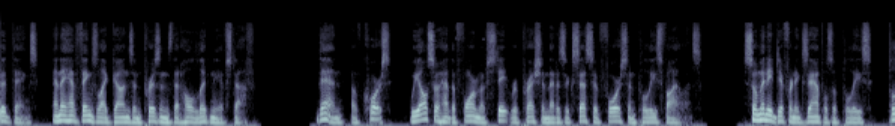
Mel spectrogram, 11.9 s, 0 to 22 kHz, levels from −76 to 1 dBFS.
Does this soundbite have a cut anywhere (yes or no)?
no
